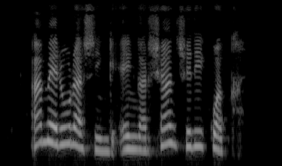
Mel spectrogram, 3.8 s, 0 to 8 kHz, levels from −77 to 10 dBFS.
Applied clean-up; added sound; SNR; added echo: none; none; none; none.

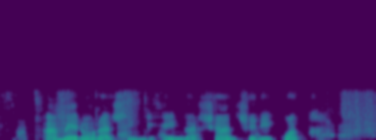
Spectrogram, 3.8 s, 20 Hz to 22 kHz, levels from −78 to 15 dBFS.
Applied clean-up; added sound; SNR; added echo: classical method Wiener filter.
